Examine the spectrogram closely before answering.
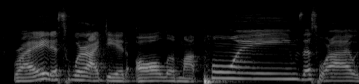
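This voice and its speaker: With audible room echo, a woman speaks in an animated tone with very wide pitch swings. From Nashville, Tennessee (East Nashville). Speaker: lawyer. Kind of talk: interview. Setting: chapel with audience.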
